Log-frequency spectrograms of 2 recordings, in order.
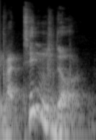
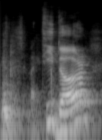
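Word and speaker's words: וַתִּדֹּר: A neder is the verb or the noun, but when the verb, somehow the nun falls out. Right? You should say Vatindor. She made a neder, but that's how you say it. Vatidor, and she made a vow.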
